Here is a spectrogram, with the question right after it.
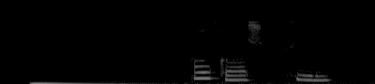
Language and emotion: Russian, sad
